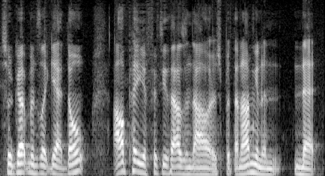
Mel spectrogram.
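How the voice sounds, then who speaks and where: Here his gravelly, medium-pitched voice runs a little fast, with no room sound. Co-hosting a podcast, he discusses films in a loose, slangy manner, recapping plots chattily and laughing easily.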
